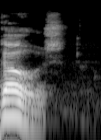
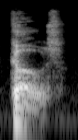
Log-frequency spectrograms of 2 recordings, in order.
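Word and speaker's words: Gose: I think that's how you pronounce it. It's a weird O and then a O with some weird symbol above it. Z-E is how it's pronounced. So I said Goes.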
